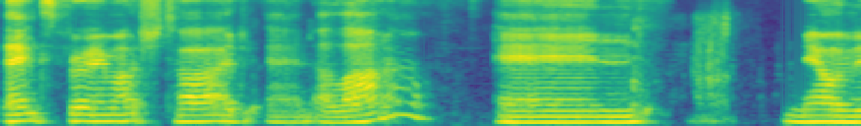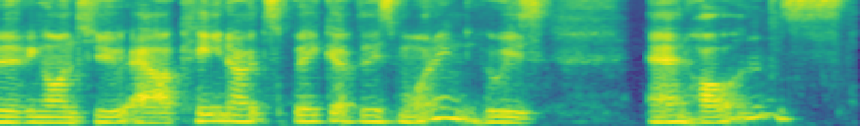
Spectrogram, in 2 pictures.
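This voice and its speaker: A man's voice: mid-range voice, a little slow, creaky, fairly bright tone, slight background noise. A man hosting an event and formally introducing the next speaker. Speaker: event host.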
